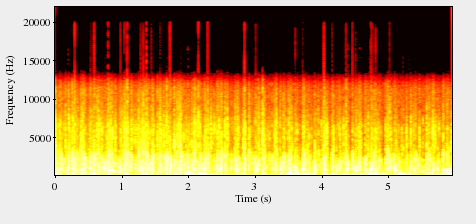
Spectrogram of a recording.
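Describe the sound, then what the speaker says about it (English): A crowd gathered outdoors for a Pride flag raising in Grand Falls-Windsor, Newfoundland, claps in a loud, close, crackling round of applause, with voices mixed in throughout. "let's give everyone a round of applause for coming out and being part of this"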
